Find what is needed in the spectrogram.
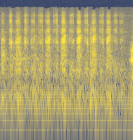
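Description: Scratching the scratch-off coating from a lottery scratch ticket with a small scratcher: quiet, rapid, even strokes, about ten a second, uncovering a symbol.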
